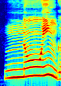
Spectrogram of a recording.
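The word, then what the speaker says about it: knowing: जजेस सम एस ओ एम E someone someone with without without नोइंग नोइंग आई एन जी नोइंग में के silent है के एन जब भी साथ रहता है तो के साइलेंट रहता है शुरू में इस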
